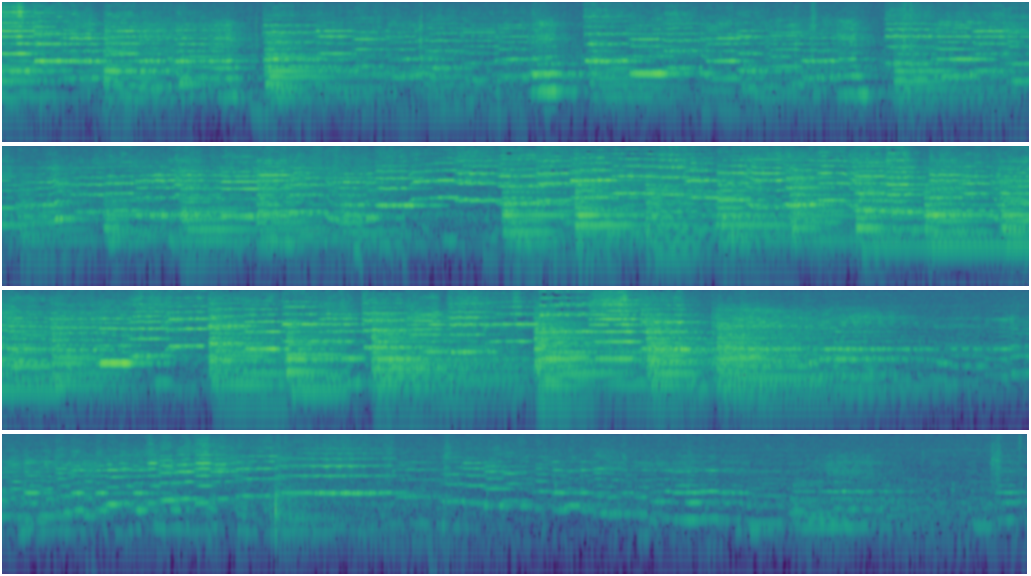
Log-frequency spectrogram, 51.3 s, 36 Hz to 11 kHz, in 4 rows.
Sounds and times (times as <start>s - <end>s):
Violin, fiddle: 0.0s - 51.3s.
